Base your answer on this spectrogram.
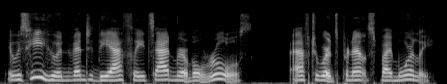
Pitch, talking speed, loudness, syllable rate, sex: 200 Hz, 175 wpm, -19 LUFS, 6.7 syllables/s, female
